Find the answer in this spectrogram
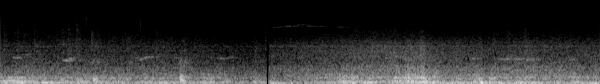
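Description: Passenger train running, heard from inside the carriage: a steady low rumble of the wheels on the track with a few faint clicks.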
